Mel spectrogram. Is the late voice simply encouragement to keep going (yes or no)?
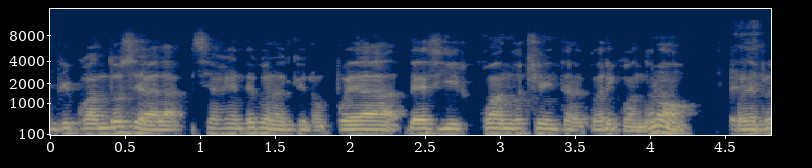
yes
